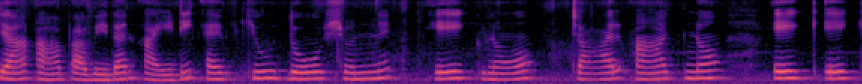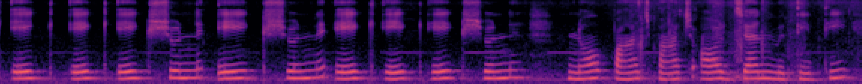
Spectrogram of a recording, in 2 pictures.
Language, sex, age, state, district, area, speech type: Hindi, female, 18-30, Madhya Pradesh, Chhindwara, urban, read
